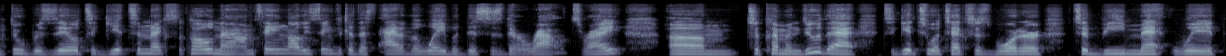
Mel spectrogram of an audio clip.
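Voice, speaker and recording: A woman's voice: mid-range voice, no room sound, clean studio sound. Earnest young woman on a video call. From South Florida. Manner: earnest, lots of fillers and restarts. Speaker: co-host. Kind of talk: casual political chat. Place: home room. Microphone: desk podcast mic on video call.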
